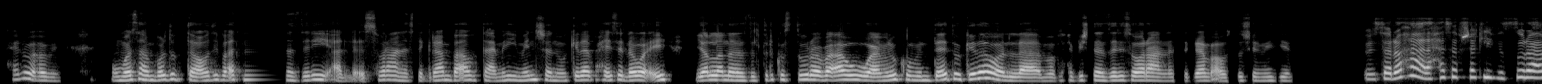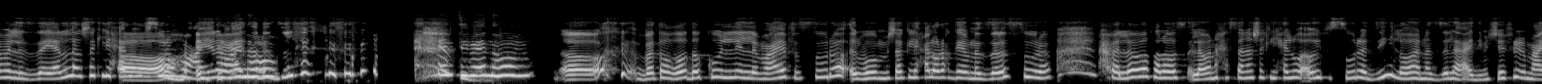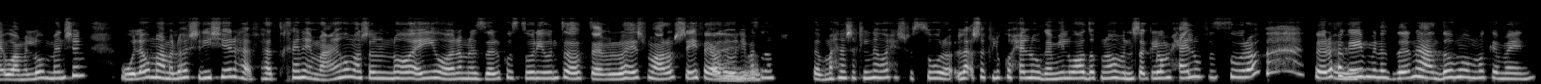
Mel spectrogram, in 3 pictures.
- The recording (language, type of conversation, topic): Arabic, podcast, إزاي تفضل على تواصل مع الناس بعد ما تقابلهم؟
- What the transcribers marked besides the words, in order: distorted speech; in English: "mention"; in English: "كومنتات"; in English: "السوشيال ميديا؟"; tapping; laughing while speaking: "أنتِ منهم؟ أنتِ منهم؟"; laugh; in English: "mention"; in English: "reshare"; in English: "story"; laughing while speaking: "الصورة"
